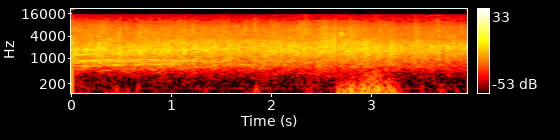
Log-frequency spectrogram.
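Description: An audience applauds steadily, a dense wash of many hands clapping at an even level for several seconds, with a faint low murmur rising near the end.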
